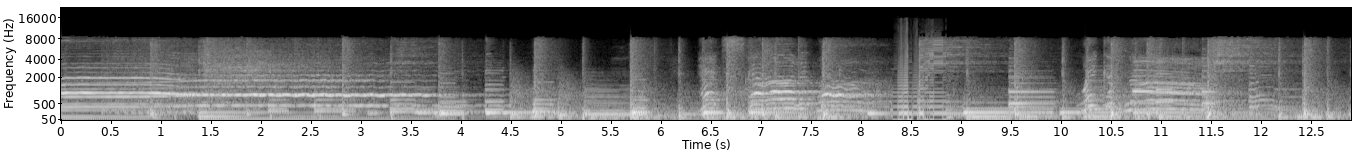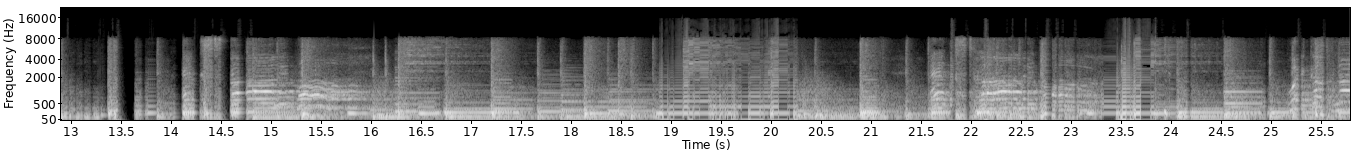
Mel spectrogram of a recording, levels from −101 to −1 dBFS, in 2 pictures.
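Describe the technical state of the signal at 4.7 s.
At 4.7 s the signal is intact, with no dropout, glitch or other fault, only the steady character of the WebRTC call path it passes through.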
